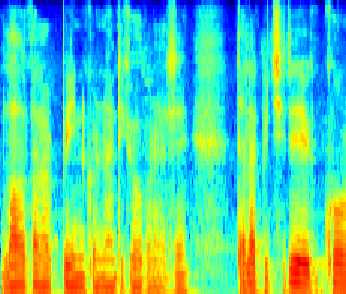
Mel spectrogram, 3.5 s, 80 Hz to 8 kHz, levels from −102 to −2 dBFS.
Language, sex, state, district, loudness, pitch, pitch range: Nagamese, male, Nagaland, Kohima, -19 LUFS, 95 Hz, 90-100 Hz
